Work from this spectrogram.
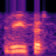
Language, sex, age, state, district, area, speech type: Urdu, male, 30-45, Uttar Pradesh, Gautam Buddha Nagar, urban, conversation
